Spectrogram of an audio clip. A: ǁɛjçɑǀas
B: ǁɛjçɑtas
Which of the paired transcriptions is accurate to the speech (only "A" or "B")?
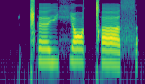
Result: A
